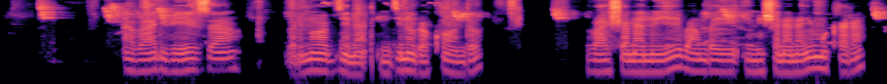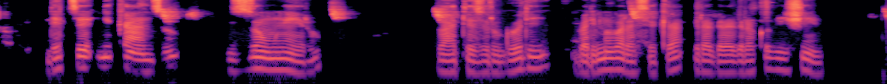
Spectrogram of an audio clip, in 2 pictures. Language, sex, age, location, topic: Kinyarwanda, male, 25-35, Nyagatare, government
